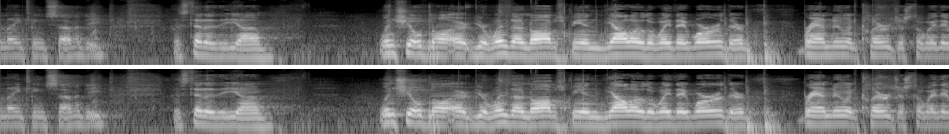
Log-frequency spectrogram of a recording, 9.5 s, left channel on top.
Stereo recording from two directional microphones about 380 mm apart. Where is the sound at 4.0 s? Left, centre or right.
Left.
